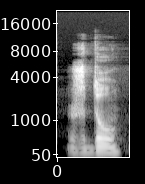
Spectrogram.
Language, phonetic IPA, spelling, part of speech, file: Russian, [ʐdu], жду, verb, Ru-жду.ogg
- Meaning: first-person singular present indicative imperfective of ждать (ždatʹ)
